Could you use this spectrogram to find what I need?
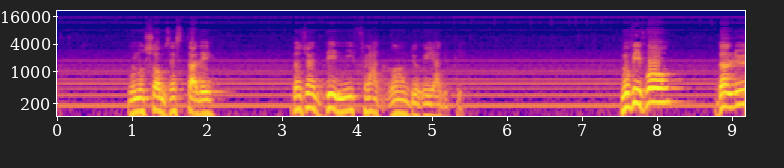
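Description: A man speaks calmly and formally into a microphone, close up.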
